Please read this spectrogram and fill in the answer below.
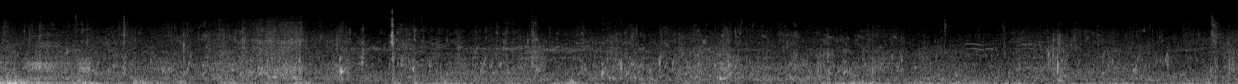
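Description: Choppy sea water splashing and lapping against a sea kayak's hull as it is paddled, with wind on the microphone, strongest right at the start.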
